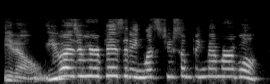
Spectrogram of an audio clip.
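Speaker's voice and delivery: very high, rapid mock cajoling; squeaky-high, hurried "come on" act; imitating own eager pleading. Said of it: "I was the one that was like".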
